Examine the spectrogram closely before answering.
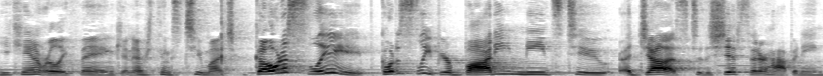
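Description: Over faint background music, a woman speaks at a fairly slow pace. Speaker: coach streaming to an audience. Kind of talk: casual live-stream talk. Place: home room.

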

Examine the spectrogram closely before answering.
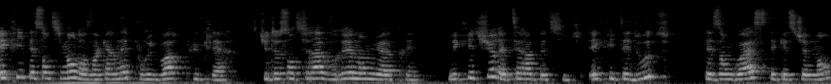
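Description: In a room with audible echo, a woman with a high pitch and a dark, mellow tone talks at a moderate pace with fairly even intonation. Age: 20s. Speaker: personal development youtuber. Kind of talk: advice talk to camera. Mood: calm, gentle.

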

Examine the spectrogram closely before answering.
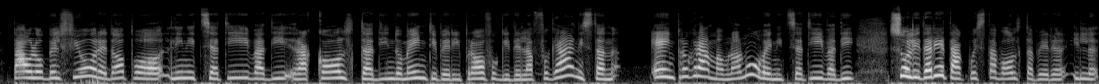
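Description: At a moderate pace, the speech rises and falls with lively intonation. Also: woman, high pitch for a woman. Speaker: news anchor. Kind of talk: news reading. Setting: studio.

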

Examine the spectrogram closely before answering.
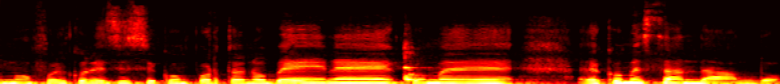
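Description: A woman's dark, mellow tone at a fairly high pitch and a moderate pace. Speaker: TV news anchor. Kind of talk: live news broadcast. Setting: studio. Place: studio.

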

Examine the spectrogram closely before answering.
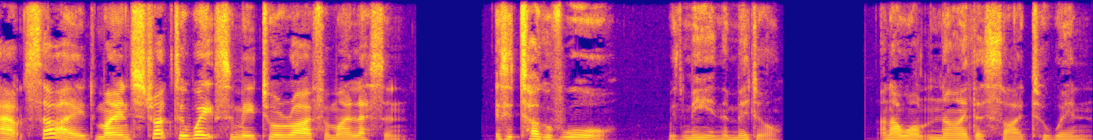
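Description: A woman with a British accent, her pitch very deep and low, ordinary pitch variation, moderate pace, on a very clean recording with a silent background. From United Kingdom. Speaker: voice actor. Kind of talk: audiobook narration, adult fiction.

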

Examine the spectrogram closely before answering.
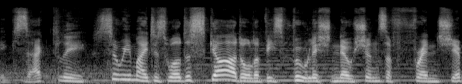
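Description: Over clear background music, a man speaks at a moderate pace in a fairly high voice. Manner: smug, condescending.

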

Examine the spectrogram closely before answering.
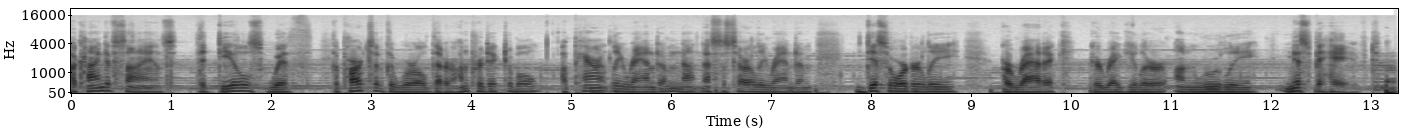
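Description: With clear music in the background, a man speaks at a fairly low pitch and a moderate pace. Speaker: interviewee. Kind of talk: interview answer. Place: home room.

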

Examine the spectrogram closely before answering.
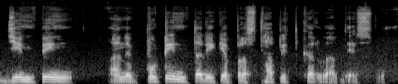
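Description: A man's medium-pitched voice sounds somewhat breathy, with monotone, flat intonation. The sound is dry and close, with no echo. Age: 60s. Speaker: politician, parliamentary candidate. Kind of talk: interview.

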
